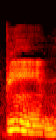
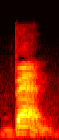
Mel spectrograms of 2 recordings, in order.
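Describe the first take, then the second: First: The vowel is long, like in 'bean'. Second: The vowel is short, like in 'Ben'. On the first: The speaker calls it wrong. "We don't say bean" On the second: The speaker calls it right. "American pronunciation, Ben"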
